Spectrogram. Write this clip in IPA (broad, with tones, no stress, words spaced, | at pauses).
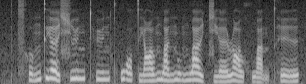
t͡sʰɤ˧˥ŋt̪jɛ˥˩ɕy˥n t̪ʰy˥nkʰwɔ˥˩ t̪jɑ˧˥ʊ̯n̪wa˧ɪ̯n̪u˥˧n̪wa˥˩ɪ̯ t͡ɕjɛ˧˥ɻɑ˥˩ʊ̯ xwa̰˨˩nt̪ʰe˥ɪ̯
